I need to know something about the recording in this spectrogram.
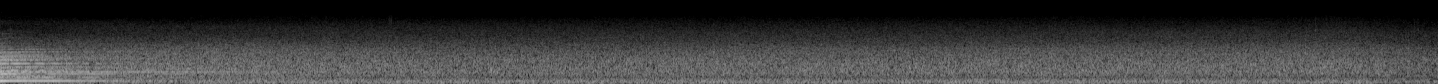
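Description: Water rushes steadily over rocks outdoors.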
